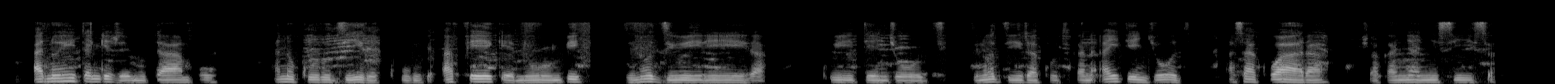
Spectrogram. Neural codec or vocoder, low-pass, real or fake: vocoder, 22.05 kHz, 80 mel bands, WaveNeXt; 7.2 kHz; fake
